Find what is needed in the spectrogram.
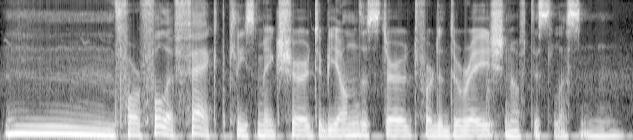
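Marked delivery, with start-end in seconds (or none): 0.0-1.2 long, steady hum; humming exhale. Shown as a demonstration. Demonstrating the exhale for listeners, long hum. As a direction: hum the breath out slowly.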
